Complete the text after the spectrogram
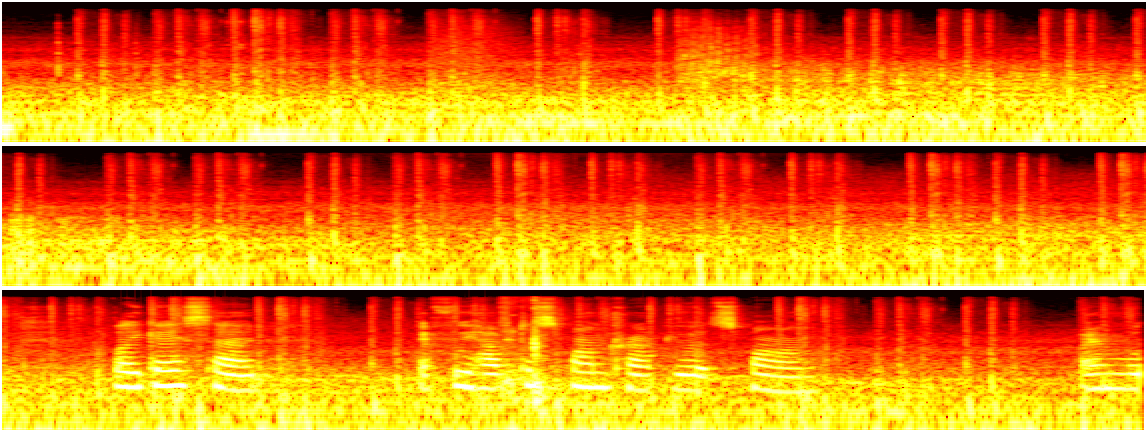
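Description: Hooves gallop in quick, steady clip-clops.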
